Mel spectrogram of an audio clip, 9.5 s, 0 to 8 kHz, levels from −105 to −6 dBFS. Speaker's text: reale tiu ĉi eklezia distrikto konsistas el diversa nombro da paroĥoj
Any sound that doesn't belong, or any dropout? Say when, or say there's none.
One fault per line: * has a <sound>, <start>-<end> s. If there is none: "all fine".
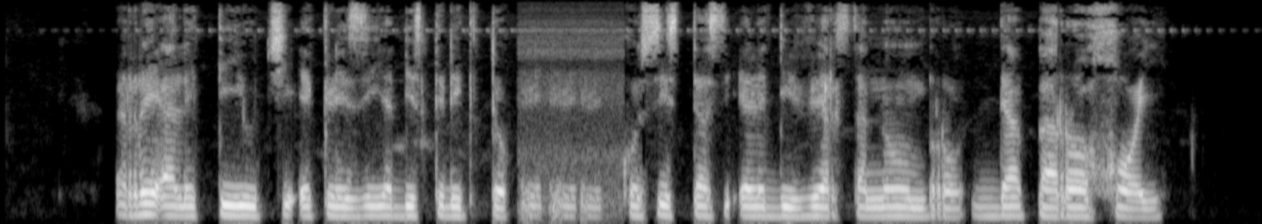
* has a laugh, 3.9-4.5 s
